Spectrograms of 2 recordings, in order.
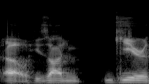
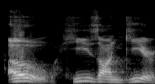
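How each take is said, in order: First: It sounds dismissive and scornful. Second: It sounds impressed and respectful. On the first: His size comes only from the drugs. The speaker calls it wrong. "the mindset you just described" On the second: He must be training extremely hard. The speaker calls it right. "just changing your complexion and tone"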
